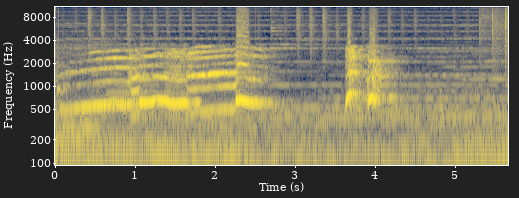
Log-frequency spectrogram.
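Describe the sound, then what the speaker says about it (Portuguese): A dog howls with a long wavering cry, then gives two sharp barks, heard fairly close over a low background rumble. "acompanhados de latidos de cachorro"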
